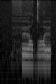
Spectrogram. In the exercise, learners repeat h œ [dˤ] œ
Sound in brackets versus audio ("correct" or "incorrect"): correct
